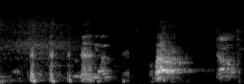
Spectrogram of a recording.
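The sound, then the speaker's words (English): A dog lets out a couple of sharp barks, the first trailing into a brief whine, after a stretch of someone talking. “Where was I before the barking?”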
